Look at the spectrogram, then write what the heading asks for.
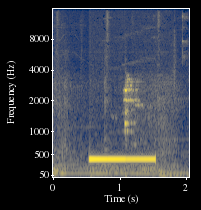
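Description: A single ring of an outgoing telephone call: one steady, mid-pitched electronic tone holds for about a second and then stops, leaving a quiet background.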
